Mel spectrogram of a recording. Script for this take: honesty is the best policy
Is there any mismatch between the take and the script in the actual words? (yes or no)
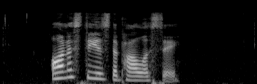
yes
